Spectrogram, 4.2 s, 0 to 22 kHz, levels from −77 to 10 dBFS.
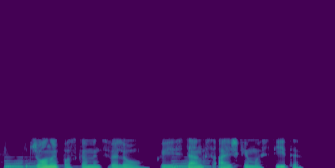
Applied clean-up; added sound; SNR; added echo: classical method spectral subtraction.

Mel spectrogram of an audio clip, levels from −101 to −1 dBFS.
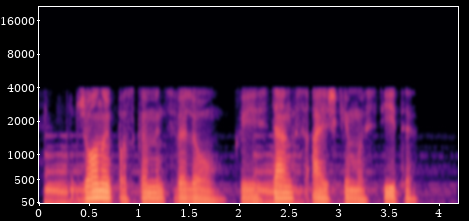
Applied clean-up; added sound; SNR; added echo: none; Organ; 13 dB; none.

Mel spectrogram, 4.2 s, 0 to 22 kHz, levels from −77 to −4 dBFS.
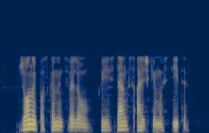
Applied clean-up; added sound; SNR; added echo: neural separator model SepFormer WHAM!.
